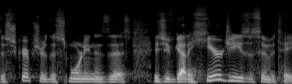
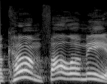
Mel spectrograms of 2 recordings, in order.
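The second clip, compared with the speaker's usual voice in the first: raised, higher call; 9 semitones higher, 7 dB louder than usual. Retold or imitated. Jesus calling fishermen from the coast, raised voice. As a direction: beckon loudly across the water. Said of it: "He's yelling from the coast".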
